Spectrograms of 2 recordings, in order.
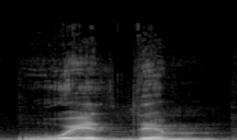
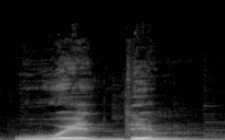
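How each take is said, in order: No difference in how they are said.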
